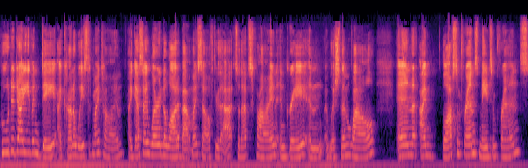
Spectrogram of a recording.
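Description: An American accent with a bright, sharp tone and vocal fry, at a moderate pace with ordinary pitch variation and hardly any pauses. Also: woman, medium pitch for a woman. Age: 30s. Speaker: Ayurveda health counselor and intuitive healer. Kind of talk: casual chat. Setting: video call.

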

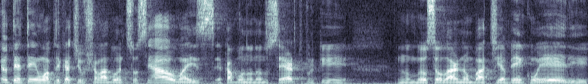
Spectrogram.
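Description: A man with a plain, everyday voice, fairly low pitch, lively intonation and a moderate pace. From Mato Grosso do Sul, Brazil. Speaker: software engineering professor. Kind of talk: casual chat.

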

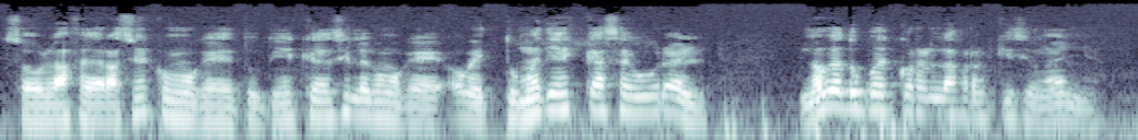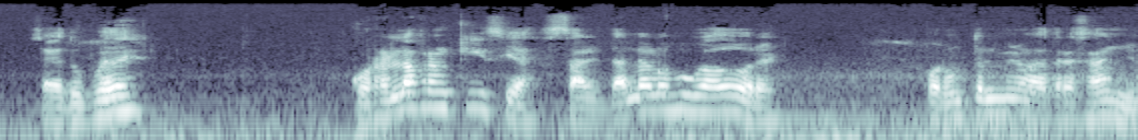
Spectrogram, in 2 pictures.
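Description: A man talks at a very fast pace with lively intonation, broken by long, frequent pauses. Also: fairly high pitch for a man. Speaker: podcast guest. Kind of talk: casual chat.

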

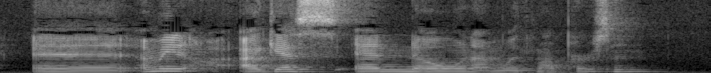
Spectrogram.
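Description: Noticeable background noise runs behind a woman speaking at a very slow pace. Her pitch is medium, with ordinary variation. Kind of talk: casual chat. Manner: loud, animated.

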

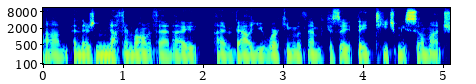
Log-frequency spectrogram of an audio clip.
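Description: Speaking at a fairly quick pace, a man with a very deep, low pitch keeps a monotone, flat intonation in a dry, close recording with no echo. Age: 30s. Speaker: podcast host. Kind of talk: casual chat.

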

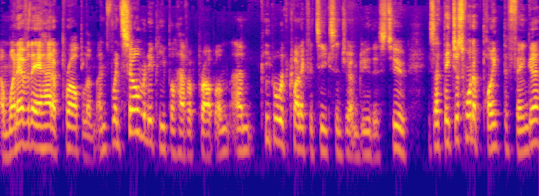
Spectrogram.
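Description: Someone with a northern English accent talks at a very fast pace with lively intonation, in a dry, close sound with no echo and a quiet background. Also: man, fairly high pitch for a man. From northern England. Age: 20s. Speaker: marketer and aspiring comedian. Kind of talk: casual interview conversation.

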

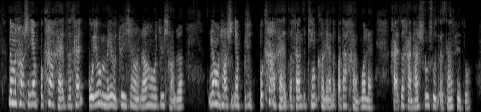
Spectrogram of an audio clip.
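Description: Somewhat breathy and fairly high-pitched, a woman talks at a fairly quick pace with ordinary pitch variation. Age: 30s. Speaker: single mother caller. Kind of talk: call-in advice conversation.

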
